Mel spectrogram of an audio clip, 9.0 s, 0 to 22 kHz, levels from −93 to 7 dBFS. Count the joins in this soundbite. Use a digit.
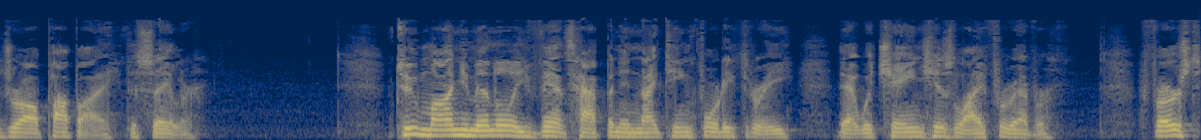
0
